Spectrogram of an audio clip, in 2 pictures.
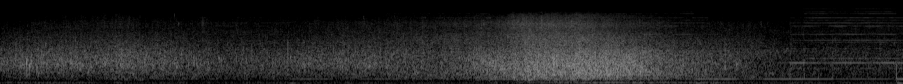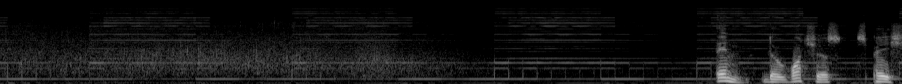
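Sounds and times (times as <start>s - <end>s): electronic spacecraft hum: 4.9s - 18.0s.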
